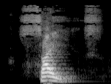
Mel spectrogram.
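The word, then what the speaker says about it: Sigh: Dessa vez eu vou escolher a música Sai. Essa, é, essa, essa palavra sai ela significa suspiro no singular, tá? O GH não se pronuncia, é como se a gente falasse o verbo sair em português.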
